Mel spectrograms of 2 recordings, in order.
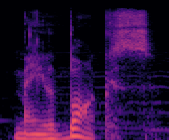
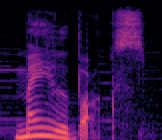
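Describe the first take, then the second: First: The stress is on the second syllable. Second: The stress is on the first syllable. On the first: The speaker calls it wrong. "We don't say mailbox" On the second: The speaker calls it right. "the stress goes in the word mail. ... We say mailbox"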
